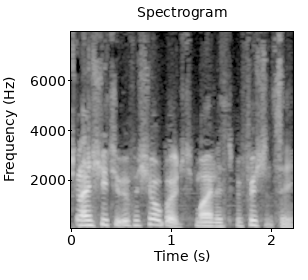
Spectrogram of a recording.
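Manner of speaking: soft, sad, deflated, dejected voice. Asking the game master about an attack, sounding sad. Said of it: "You sound so sad".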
